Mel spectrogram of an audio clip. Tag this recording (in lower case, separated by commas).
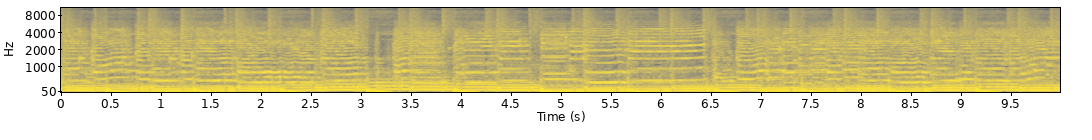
guitar, musical instrument, acoustic guitar, strum, music, plucked string instrument, playing electric guitar, electric guitar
